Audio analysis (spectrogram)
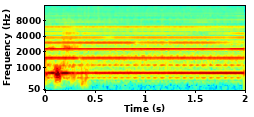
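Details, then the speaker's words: Light aircraft in a stall practice, yoke pulled back, controls sluggish and buffeting felt: continuous steady horn tone, the stall warning growing loud, the wing at or near the stall. "Feel how the controls are getting kind of sluggish? Yeah. And you feel the buffeting? That's the stall horn right there."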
